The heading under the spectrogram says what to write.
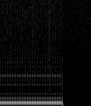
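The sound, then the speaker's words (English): A single steady electronic ringing tone on an outgoing phone call that goes unanswered, held for about a second and then cutting off abruptly into silence, with no voices. “Now, I think this will set a record if it goes to voicemail for the third time.”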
